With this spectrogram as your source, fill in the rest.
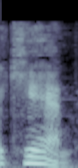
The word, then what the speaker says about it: แค้น: ขอ เสนอ คำ ว่า แคน ครับ แคน เขียน สระ แอ คอ ไม่ โท นอ หนู รวม กัน แล้ว อ่าน ว่า แคน ครับ แคน มี อยู่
